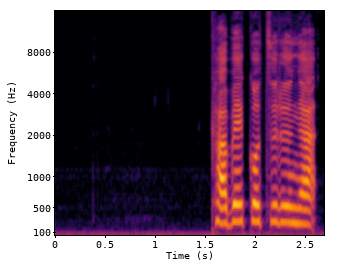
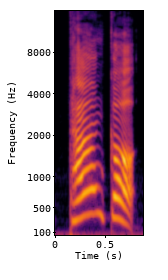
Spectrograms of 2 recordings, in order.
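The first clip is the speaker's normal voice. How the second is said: louder, higher cheeky yell; bellowed nickname; 6 semitones higher, 6 dB louder, slower than usual. A narrator's reading. Cheeky boy yells a nickname during roll call. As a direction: bellow it to the whole class. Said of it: "と怒鳴った".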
